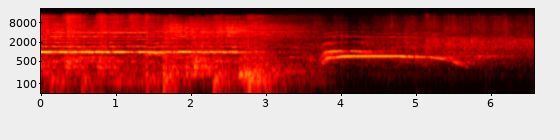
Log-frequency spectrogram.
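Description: A woman singing a long held high note with a live acoustic band, the music fading away about three seconds in. Just under four seconds in a new sung note swells up, is held, and slides down into an echoing fade near the end.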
